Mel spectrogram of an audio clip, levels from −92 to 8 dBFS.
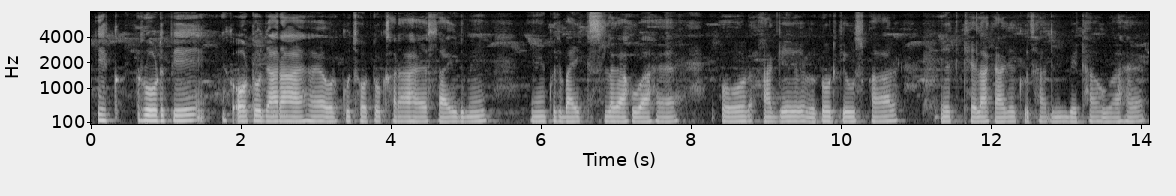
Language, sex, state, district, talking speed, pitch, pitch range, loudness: Maithili, male, Bihar, Supaul, 150 wpm, 125 Hz, 120-130 Hz, -20 LUFS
